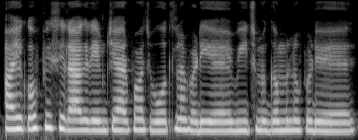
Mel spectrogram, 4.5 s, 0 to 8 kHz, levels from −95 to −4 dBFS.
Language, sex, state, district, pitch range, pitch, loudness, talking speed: Marwari, female, Rajasthan, Nagaur, 205-225 Hz, 210 Hz, -23 LUFS, 240 wpm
